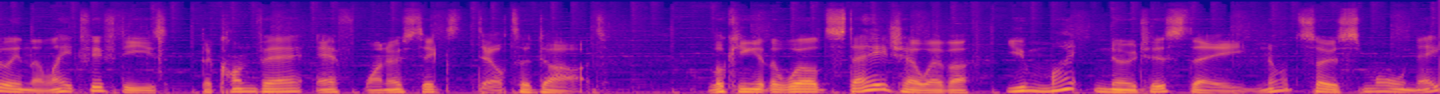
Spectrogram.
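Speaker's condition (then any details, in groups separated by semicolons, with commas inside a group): No condition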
